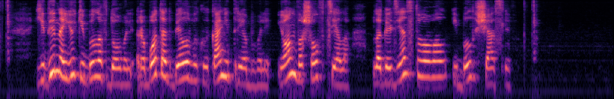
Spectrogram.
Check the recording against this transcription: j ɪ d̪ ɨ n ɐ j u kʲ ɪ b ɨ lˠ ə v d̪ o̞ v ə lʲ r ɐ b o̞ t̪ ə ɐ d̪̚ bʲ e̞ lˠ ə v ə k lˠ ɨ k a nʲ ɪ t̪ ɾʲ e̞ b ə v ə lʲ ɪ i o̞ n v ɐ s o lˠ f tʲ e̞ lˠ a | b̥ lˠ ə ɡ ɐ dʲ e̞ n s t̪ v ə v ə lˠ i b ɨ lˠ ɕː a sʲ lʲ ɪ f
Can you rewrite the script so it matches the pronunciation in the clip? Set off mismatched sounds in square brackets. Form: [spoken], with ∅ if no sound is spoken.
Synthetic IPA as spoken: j ɪ d̪ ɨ n ɐ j u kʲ ɪ b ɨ lˠ ə v d̪ o̞ v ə lʲ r ɐ b o̞ t̪ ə ɐ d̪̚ bʲ e̞ lˠ ə v ə k lˠ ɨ k a nʲ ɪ t̪ ɾʲ e̞ b ə v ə lʲ ɪ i o̞ n v ɐ [ʂ] o lˠ f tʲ e̞ lˠ [ə] | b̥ lˠ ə ɡ ɐ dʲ e̞ n s t̪ v ə v ə lˠ i b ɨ lˠ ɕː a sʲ lʲ ɪ f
